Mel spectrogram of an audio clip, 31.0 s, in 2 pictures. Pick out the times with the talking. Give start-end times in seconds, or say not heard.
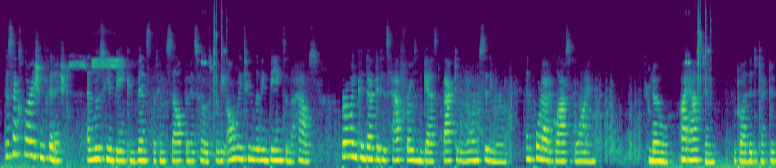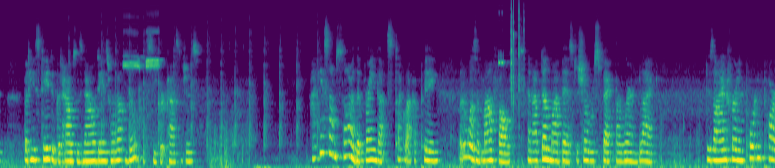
0.0-11.9, 12.9-19.6, 21.7-28.7, 29.6-30.9.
